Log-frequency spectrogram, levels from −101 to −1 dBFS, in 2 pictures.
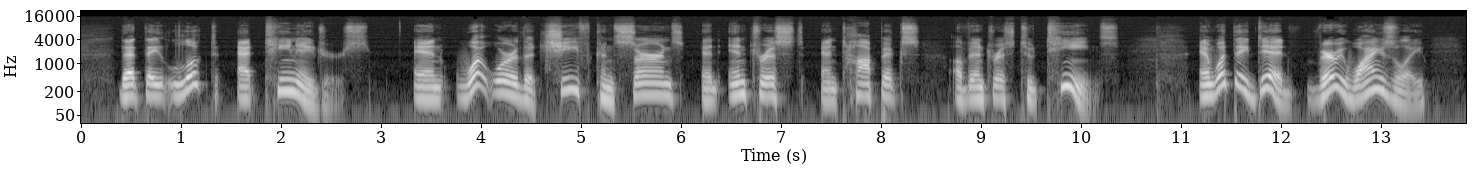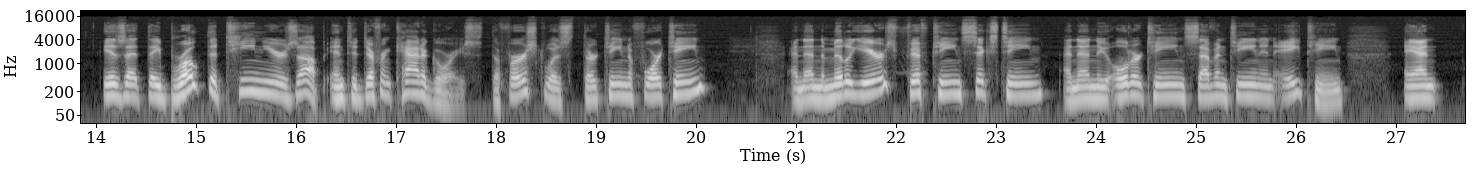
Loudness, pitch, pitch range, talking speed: -24 LUFS, 150 Hz, 130-165 Hz, 125 wpm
